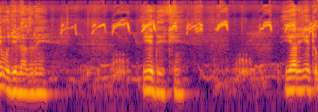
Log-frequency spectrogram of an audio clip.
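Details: Baby pigeon kept as a pet gives a string of thin, high, arched peeps, several per second, in a quiet pause between stretches of a man talking.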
